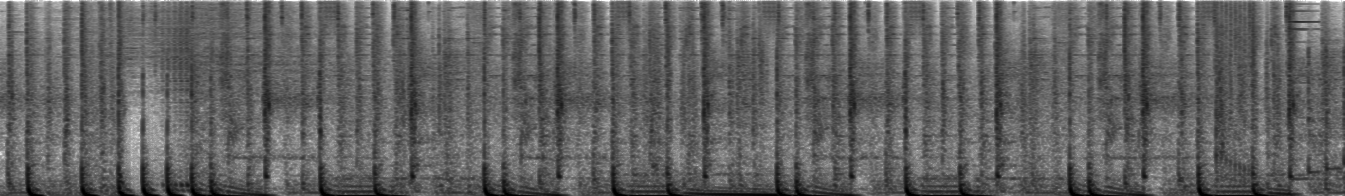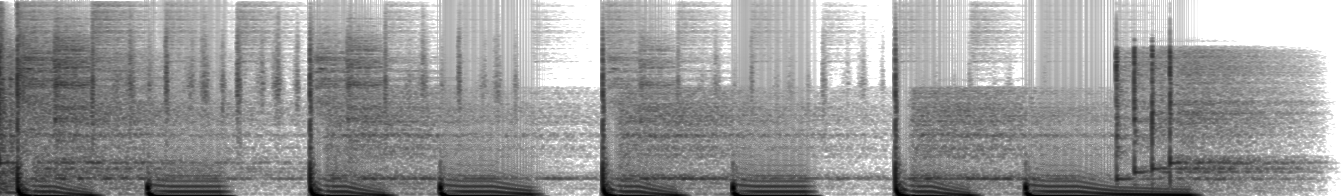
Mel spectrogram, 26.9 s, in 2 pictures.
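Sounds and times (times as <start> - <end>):
vlog background beat: 0.0 - 26.4.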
